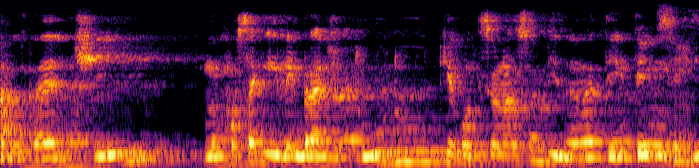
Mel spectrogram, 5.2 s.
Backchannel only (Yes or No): Yes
